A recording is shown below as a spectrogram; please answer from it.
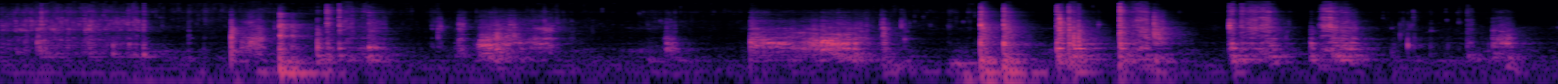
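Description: Water is poured into a pan of fried rice while cooking methi bath, a fenugreek rice dish, in uneven bursts of splashing and rasping scrapes with short quiet gaps between them.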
